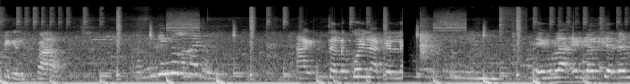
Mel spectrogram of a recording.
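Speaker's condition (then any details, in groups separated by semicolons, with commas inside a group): No condition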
